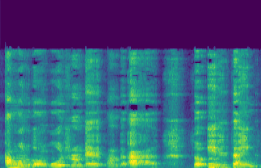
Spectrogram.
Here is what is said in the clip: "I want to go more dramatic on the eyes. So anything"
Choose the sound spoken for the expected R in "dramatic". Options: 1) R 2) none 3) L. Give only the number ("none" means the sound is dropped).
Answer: 1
